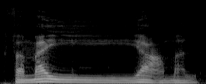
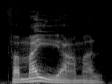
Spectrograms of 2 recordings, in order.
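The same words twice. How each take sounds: First: The noon merges into a ya held two counts. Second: The noon is pronounced clearly before the ya. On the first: The speaker calls it right. "but we said" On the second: The speaker calls it wrong. "We could have just said"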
